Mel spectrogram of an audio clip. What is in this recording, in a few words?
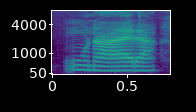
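"un'àera", Sardinian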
